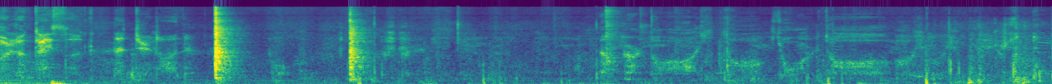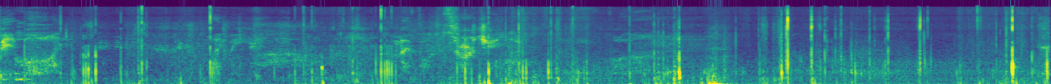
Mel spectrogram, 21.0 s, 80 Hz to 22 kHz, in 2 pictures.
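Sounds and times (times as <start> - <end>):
girl whispering: 0.0 - 2.0, 6.0 - 11.7, 12.4 - 17.3.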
